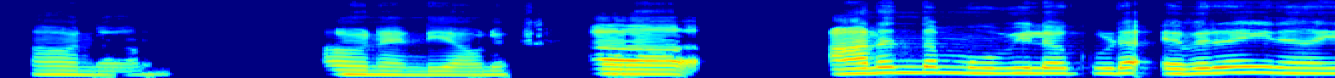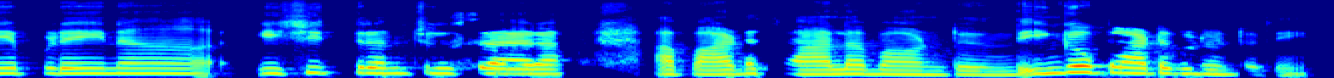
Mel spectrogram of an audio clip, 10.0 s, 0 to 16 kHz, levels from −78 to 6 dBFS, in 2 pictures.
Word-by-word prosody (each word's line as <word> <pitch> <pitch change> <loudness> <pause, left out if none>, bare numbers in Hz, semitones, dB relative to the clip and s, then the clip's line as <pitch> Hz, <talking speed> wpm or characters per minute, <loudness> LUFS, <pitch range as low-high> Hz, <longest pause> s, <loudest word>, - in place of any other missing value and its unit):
అవునా? 185 -2 -3 0.8
అవునండి. 185 -4 -1
అవును. 170 +1 -5 0.4
ఆహ్, 210 -1 +5 0.6
ఆనందం 270 +3 +4
మూవీలో 245 0 +2
కూడా, 240 +1 +3 0.2
ఎవరైనా 260 +2 +3 0.2
ఎప్పుడైనా 240 0 -2 0.5
ఈ - - -2
చిత్రం 255 -2 -2
చూసారా 230 -2 0 0.4
ఆ - - -3
పాట 195 +1 0 0.2
చాలా 200 +1 +1
బావుంటుంది. 180 -3 -4
ఇంగో 290 +4 +7
పాట 245 -2 +3
కూడా 210 -2 -4
ఉంటది. 195 +8 -14
230 Hz, 120 wpm, -24 LUFS, 195-245 Hz, 0.8 s, ఇంగో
